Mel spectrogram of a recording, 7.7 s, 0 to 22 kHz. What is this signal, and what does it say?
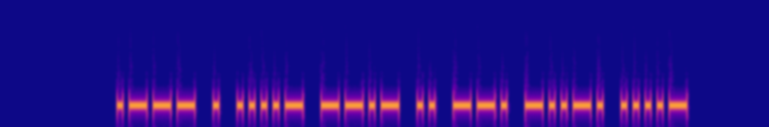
Morse code, heard as a keyed tone, about 21 wpm, 700 Hz. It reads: JE4QIG/4
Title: Difficult Call Signs 20wpm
